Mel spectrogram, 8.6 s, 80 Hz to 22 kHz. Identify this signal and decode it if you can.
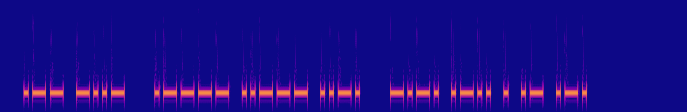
Morse code, heard as a keyed tone, about 21 wpm, 700 Hz. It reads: WX 12F CLEAR
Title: Practice QSO - Exchange 2 - Info - 22wpm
